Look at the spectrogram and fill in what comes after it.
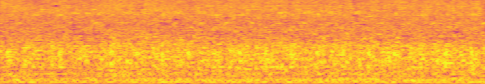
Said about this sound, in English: listen to that vibrating. It sounds like a washing machine that's out of balance during a spin cycle. That is inside the plane.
